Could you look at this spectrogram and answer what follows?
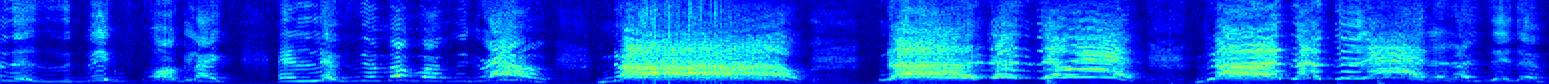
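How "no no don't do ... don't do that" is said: very loud, anguished screams of protest; desperate scream. Real, not acted. Daughter watching bodies lifted by a bulldozer, desperate scream. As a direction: scream to make them stop.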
